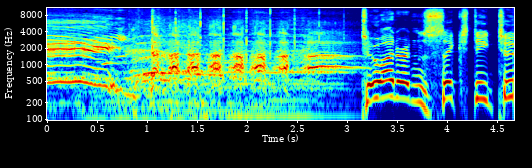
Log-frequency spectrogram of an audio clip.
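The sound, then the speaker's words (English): A loud, sustained celebratory scream of being debt-free from several voices, given after a one-two-three countdown, mixed with crowd cheering, lasts about three seconds, then gives way to people talking excitedly. “Let's hear a debt-free scream. Are you ready to scream?”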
